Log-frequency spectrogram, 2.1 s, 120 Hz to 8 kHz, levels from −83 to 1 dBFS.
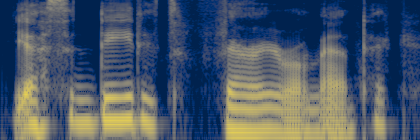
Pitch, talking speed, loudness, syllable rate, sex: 180 Hz, 145 wpm, -19 LUFS, 4.7 syllables/s, female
